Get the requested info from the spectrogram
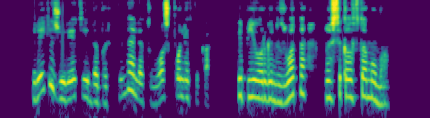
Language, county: Lithuanian, Kaunas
